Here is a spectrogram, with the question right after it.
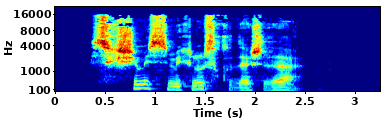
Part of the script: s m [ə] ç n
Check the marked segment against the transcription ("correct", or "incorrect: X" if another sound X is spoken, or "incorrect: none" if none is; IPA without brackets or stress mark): correct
